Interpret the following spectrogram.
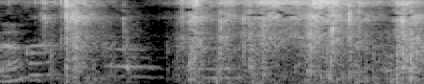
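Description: Shopping bag rustling and crinkling as a hand rummages inside it to pull out groceries, a dense crackly noise through most of the moment.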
